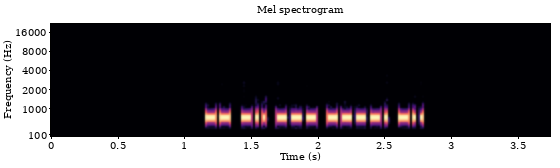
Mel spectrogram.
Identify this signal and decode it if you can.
Morse code, heard as a keyed tone, about 44 wpm, 700 Hz. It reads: MDO9D
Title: Code Groups - 5 Letter:Numbers - 45wpm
